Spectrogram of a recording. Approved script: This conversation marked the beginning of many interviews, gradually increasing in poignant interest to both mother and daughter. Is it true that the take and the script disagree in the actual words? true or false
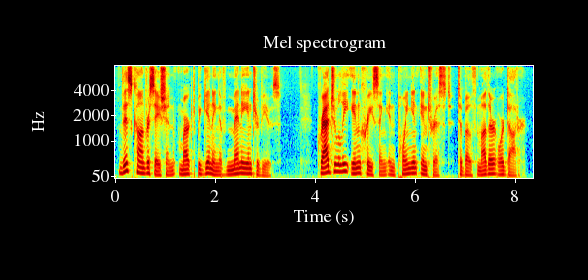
true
